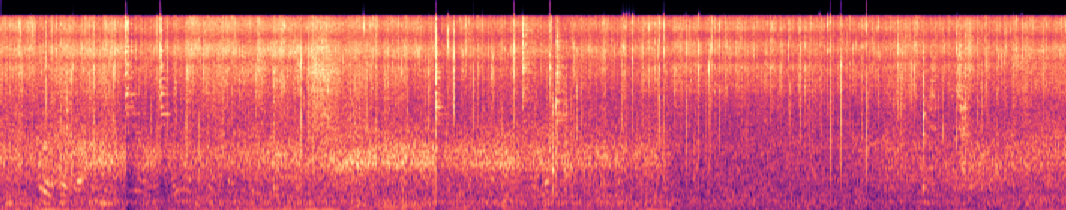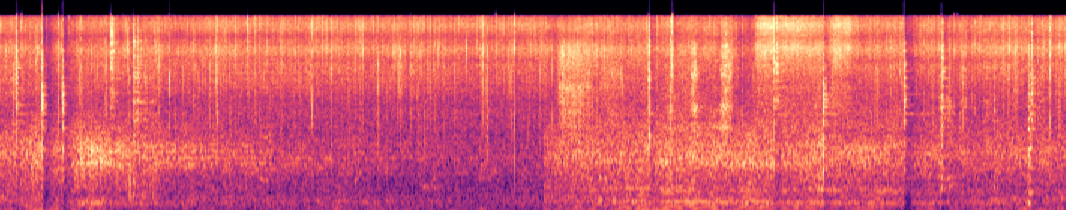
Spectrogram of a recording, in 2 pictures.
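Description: Egg and ham patties frying in oil on a flat-top griddle, a steady sizzle with a few sharp clicks along the way.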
